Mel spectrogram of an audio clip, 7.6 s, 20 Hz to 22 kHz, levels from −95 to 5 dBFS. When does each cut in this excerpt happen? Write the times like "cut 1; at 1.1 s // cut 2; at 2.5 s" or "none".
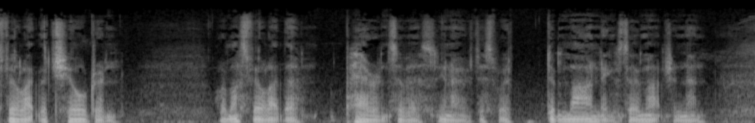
none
